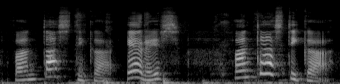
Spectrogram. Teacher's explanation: Accent right there to give the accent to give the syllable in the middle the emphasis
